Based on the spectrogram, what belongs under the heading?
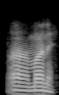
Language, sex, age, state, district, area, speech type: Manipuri, male, 45-60, Manipur, Churachandpur, rural, conversation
